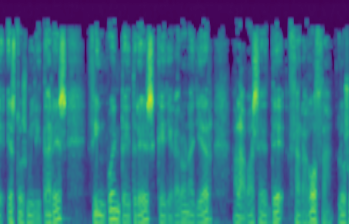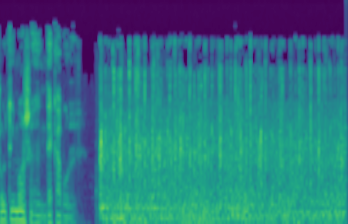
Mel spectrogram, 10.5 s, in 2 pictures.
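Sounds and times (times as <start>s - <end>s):
speech: 0.0s - 8.3s
applause from waiting family members: 6.8s - 10.4s.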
